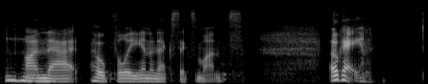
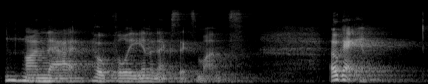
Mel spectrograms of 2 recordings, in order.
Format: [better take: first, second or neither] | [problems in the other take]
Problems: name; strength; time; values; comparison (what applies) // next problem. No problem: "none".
first | room echo; slight; dies away in 1 s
